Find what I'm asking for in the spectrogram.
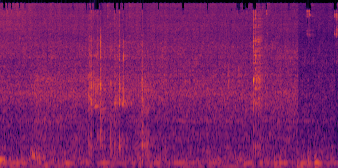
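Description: Onion chili powder is stirred into spinach frying in a pan, giving a steady hiss of sizzling with scraping stirs and a few light clinks, close and continuous.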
